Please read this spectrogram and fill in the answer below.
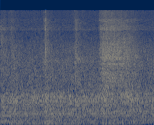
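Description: Steady rushing background noise, with about three faint taps of the ball of a bare foot on a tiled floor, roughly half a second apart.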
